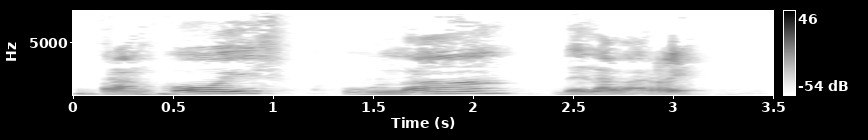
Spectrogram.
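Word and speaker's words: François Poulain de la Barre: Y pues este sacerdote era francés, nació en julio de 1647, y su nombre pronunciado en francés, espero pronunciarlo bien, es François Poulain de Lavar, pero españolizado se podría leer así, Francois Poulain de Lavarre.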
